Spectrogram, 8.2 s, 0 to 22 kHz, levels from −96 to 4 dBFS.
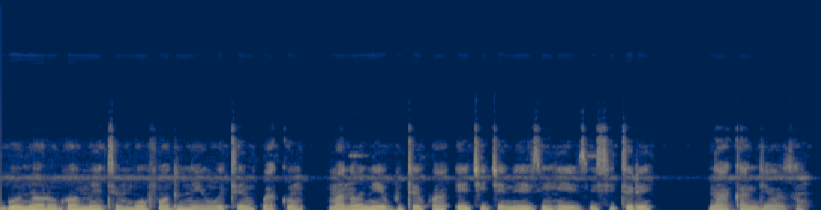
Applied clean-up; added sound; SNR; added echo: none; none; none; none.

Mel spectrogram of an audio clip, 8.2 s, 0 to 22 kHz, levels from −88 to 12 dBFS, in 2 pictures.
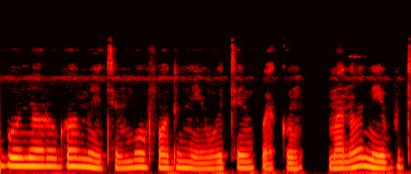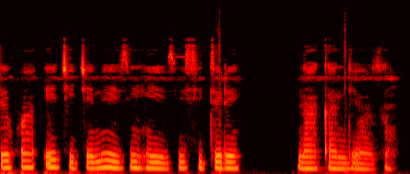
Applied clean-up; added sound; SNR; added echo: neural mask model RNNoise.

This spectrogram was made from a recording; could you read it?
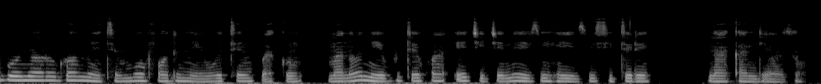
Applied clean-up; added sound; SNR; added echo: neural mask model DeepFilterNet 3.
